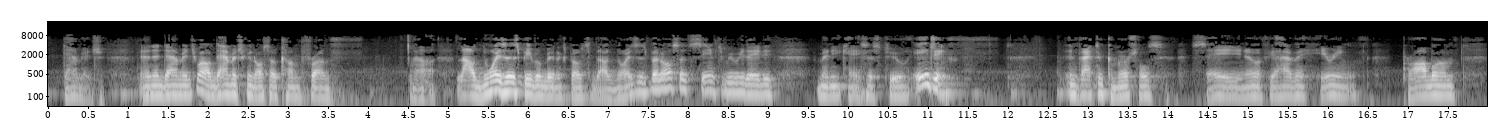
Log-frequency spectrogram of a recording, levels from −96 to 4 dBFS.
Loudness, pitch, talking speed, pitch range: -18 LUFS, 110 Hz, 145 wpm, 100-120 Hz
